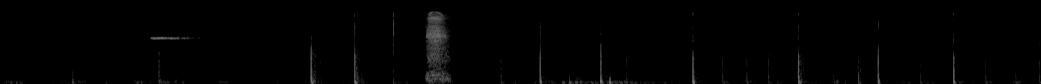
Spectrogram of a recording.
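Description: Irregular key-press clicks from a smartphone's on-screen keyboard as a message is typed, coming faster in the second half. A short high beep sounds about one and a half seconds in, and a short breathy burst of noise about four seconds in is the loudest moment.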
